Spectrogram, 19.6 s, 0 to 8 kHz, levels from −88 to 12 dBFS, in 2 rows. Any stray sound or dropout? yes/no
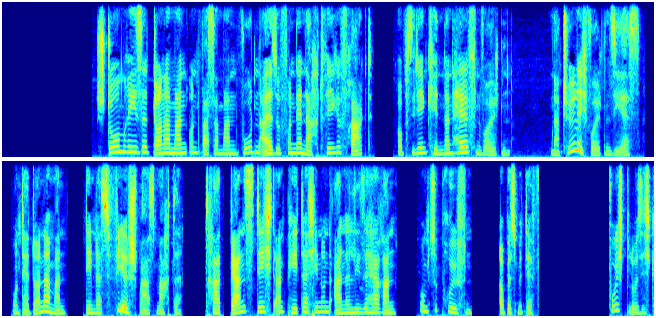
no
